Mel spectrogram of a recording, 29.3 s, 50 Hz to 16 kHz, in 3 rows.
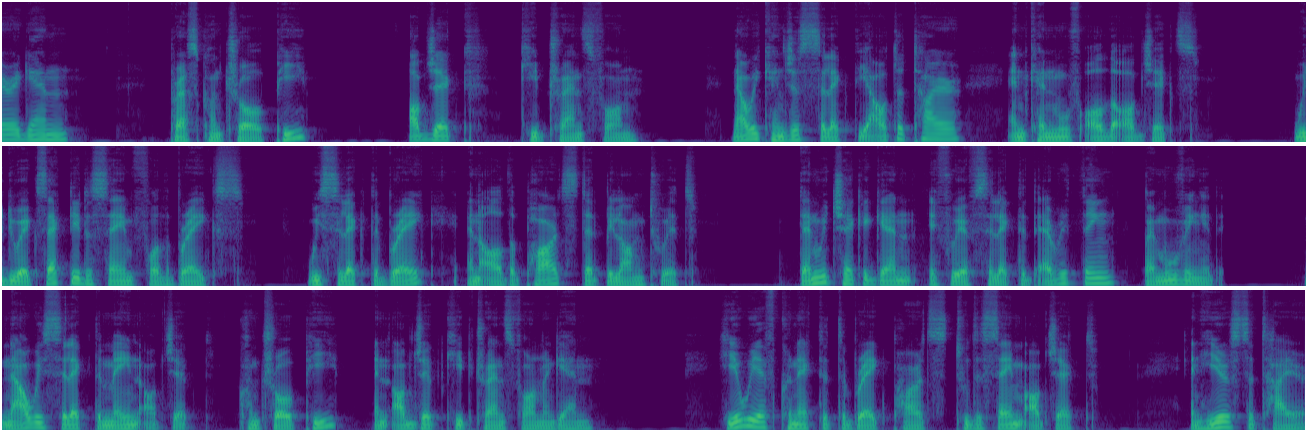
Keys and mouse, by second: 0.3 middle click, 2.0 ctrl+p, 4.9 click, 9.1-9.5 middle drag, 11.6 click, 13.4 shift+click, 14.5 shift+click, 15.6 middle click, 17.1 shift+click, 21.8 ctrl+p, 24.2-24.5 middle drag, 27.6 middle click.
